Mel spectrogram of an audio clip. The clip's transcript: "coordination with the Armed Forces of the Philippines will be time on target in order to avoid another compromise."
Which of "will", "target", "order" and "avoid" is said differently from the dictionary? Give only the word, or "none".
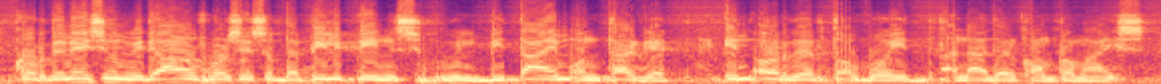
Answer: avoid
